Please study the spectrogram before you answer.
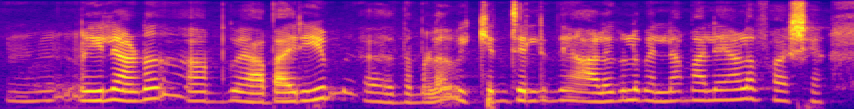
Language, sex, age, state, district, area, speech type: Malayalam, female, 30-45, Kerala, Idukki, rural, spontaneous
